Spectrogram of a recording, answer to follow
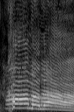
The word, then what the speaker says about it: Kamala: First you say comma like a comma in a sentence. Then you say la like la la la la la. Put it together and it's 1, 2, 3, Kamala.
